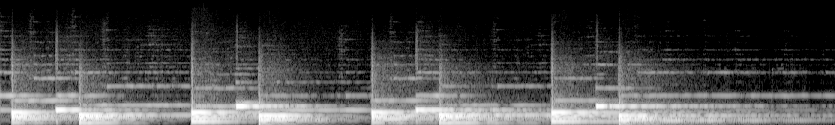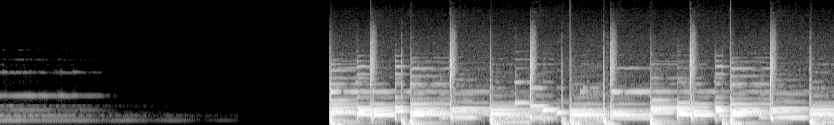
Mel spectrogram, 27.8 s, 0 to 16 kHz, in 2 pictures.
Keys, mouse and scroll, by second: 0.1 click, 1.0 middle click, 1.3 shift+middle click, 1.6 Tab, 2.2 click, 4.5 drag, 5.2-6.6 drag, 7.9 KP_3, 9.7-10.9 drag, 10.9 KP_7, 11.7 shift+middle click, 13.0 r, 13.7-14.2 drag, 14.2 KP_3, 15.0 shift+middle drag, 15.3-15.7 drag, 15.7 alt+z, 16.1 click, 18.0 r, 18.7 click, 19.2 click, 19.9 r, 20.3 click, 20.7 click, 20.9 click, 21.2 r, 21.7-22.2 middle drag, 22.2-22.6 scroll up 1, 22.6-23.0 middle drag, 25.4-26.5 drag, 27.2-27.6 middle drag.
